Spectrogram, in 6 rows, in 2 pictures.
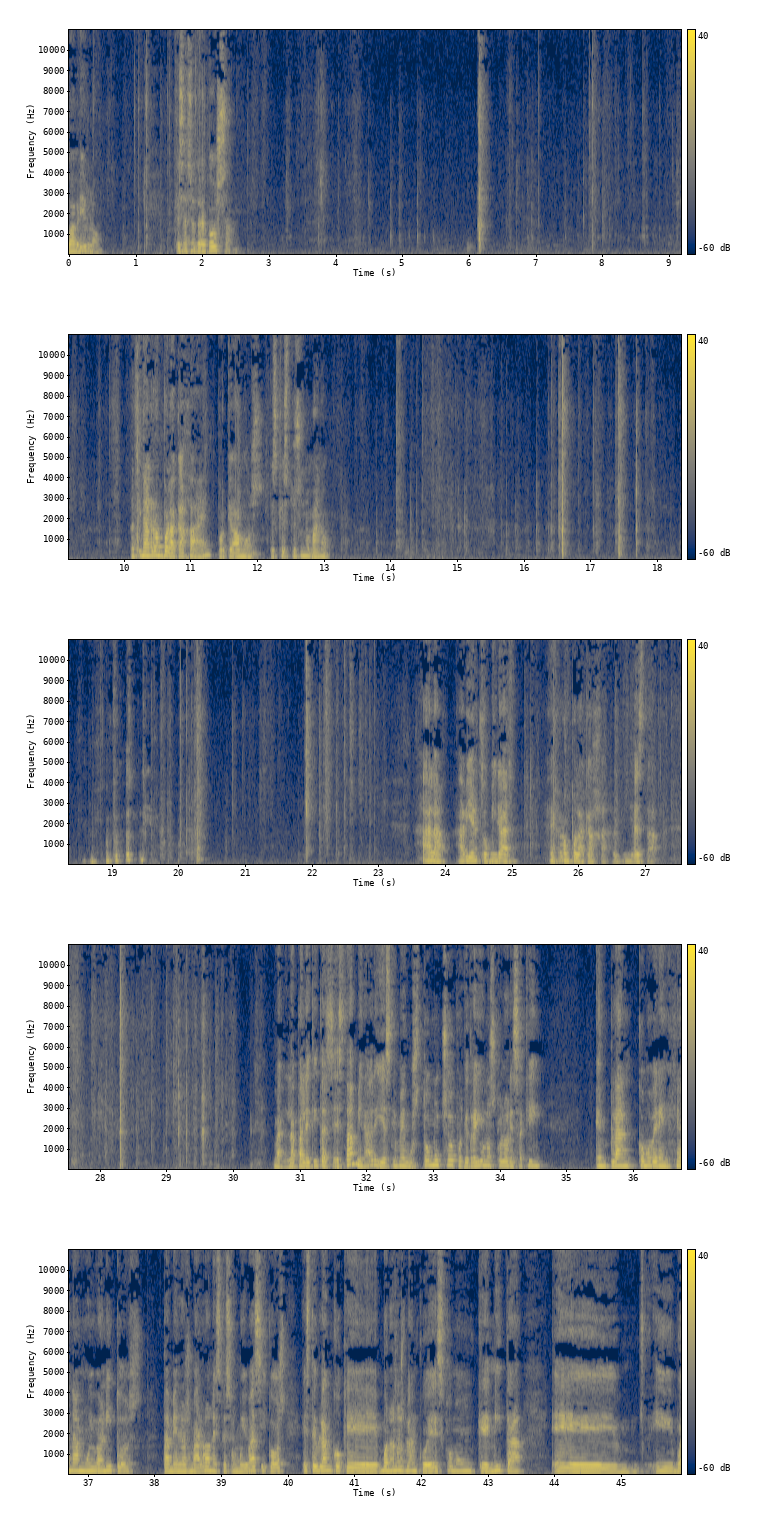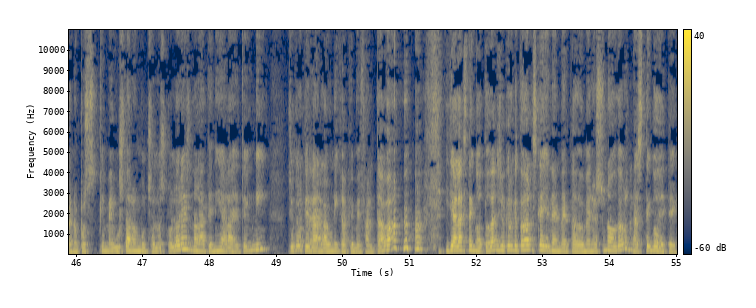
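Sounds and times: cardboard packaging crackling: 13.2 - 23.1, 24.9 - 30.3.

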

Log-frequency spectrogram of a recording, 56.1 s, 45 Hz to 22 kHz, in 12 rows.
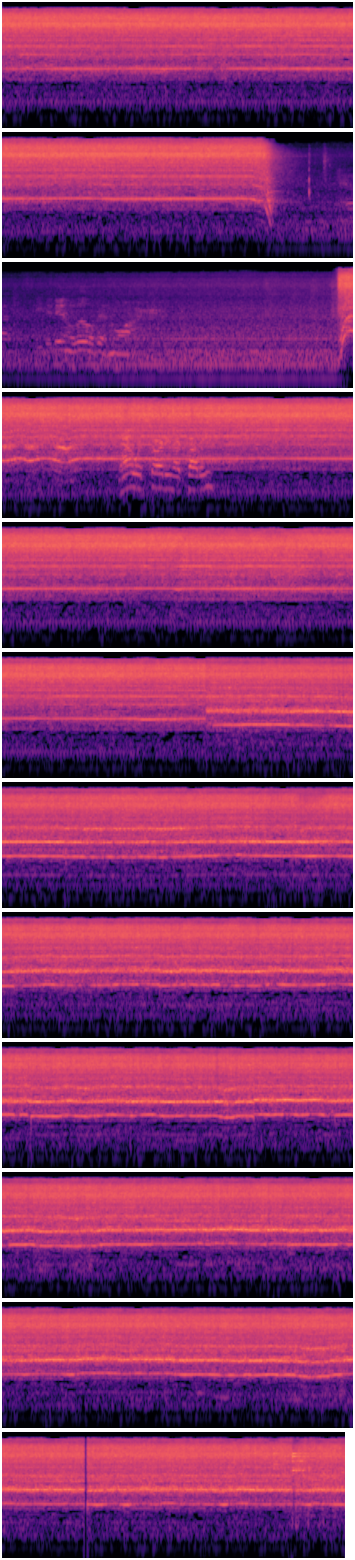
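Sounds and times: pneumatic pipe cutter hissing: 13.8 - 56.0.

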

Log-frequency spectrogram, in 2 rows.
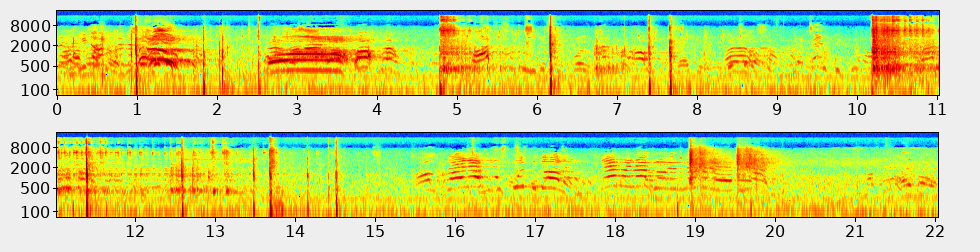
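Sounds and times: basketball bouncing on hard court: 6.2 - 6.4, 7.4 - 7.8, 10.6 - 14.7.

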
